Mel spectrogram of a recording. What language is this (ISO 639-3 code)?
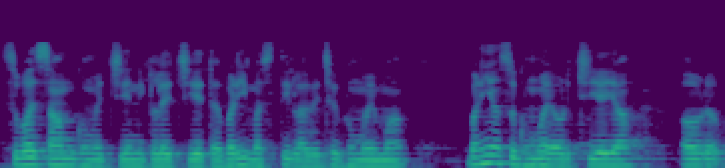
mai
